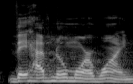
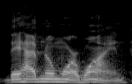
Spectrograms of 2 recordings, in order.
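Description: First: Said in the usual way. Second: A knowing, pointed hint with brow raised; pointed, eyebrow raised. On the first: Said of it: "when she said it". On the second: Retold or imitated. Mother hinting to Jesus, pointed and knowing. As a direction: say it like a loaded hint. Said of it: "picture her raising her eyebrow".

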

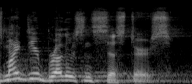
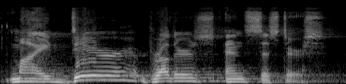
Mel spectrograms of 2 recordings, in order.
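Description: First: Said in the usual way. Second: "dear brothers and sisters" drawn out slowly; slow, deliberate. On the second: Shown as a demonstration. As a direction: repeat the address slowly, dwelling on "dear". Repeats the address for emphasis.

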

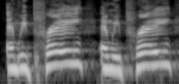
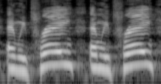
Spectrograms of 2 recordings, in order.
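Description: The two takes are said the same way.

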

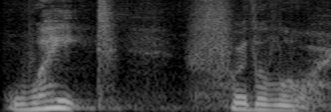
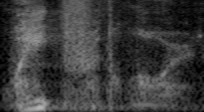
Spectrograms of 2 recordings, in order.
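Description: First: Low, soft voiced reading leaning on "Wait"; soft spoken scripture. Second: Soft breathy whisper of "Wait"; whispered scripture. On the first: Preacher repeating the psalm's verse to church, soft and voiced. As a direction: settle it gently. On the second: Preacher reading the psalm's closing verse to church, whispered. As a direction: hush it like a secret promise. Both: Real, not acted.

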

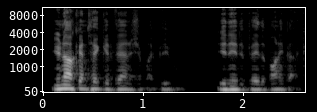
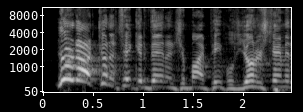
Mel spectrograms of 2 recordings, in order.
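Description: First: Said in the usual way. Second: Louder, commanding threat; forceful shout. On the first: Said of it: "And Doctor Morocco says". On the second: Retold or imitated. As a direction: bark the warning with full force. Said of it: "pounds the glass like a man".

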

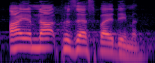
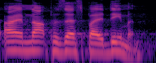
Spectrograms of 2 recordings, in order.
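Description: First: Said in the usual way. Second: I am not possessed, with a small added word. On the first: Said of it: "I do believe it should be". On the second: Shown as a demonstration. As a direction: throw in the missing little Greek word. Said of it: "I think Jesus should have said".

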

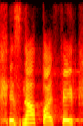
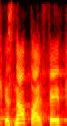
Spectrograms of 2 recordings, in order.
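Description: No difference in how they are said.

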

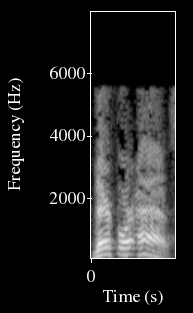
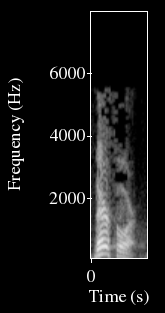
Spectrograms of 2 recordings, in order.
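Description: First: "Therefore, as" said loud and high, word by word; over enunciating. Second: "Therefore" said alone, loud and deliberate; over enunciating. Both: Shown as a demonstration. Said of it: "one word at a time".

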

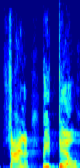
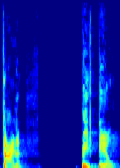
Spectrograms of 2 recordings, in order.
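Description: First: Higher, louder mock order to the kids; imitated parental command. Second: Higher, louder, measured command; retold commanding rebuke. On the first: Dad trying it on his kids, imitated command. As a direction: demonstrate a dad's command, run straight through. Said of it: "I try to do that for my kids". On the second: Preacher voices Jesus facing the waves, commanding rebuke. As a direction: command the waves, pausing between the two orders. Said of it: "But Jesus, looking at waves".

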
